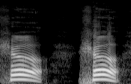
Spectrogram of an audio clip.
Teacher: जैसे ही हम बोलते हैं श जैसे ही बोलते हैं हम श मूर्धा ऊपर से बोला जाता है श। जीभ को थोड़ा सा ऊपर घुमा के तालू से लगा के बोला जाता है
